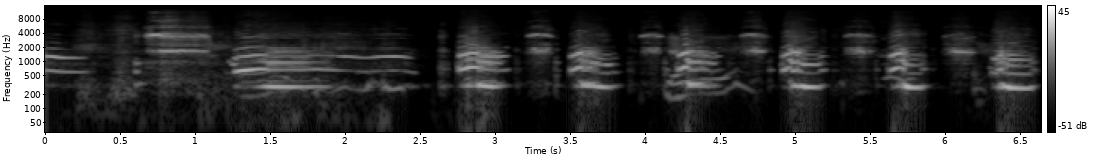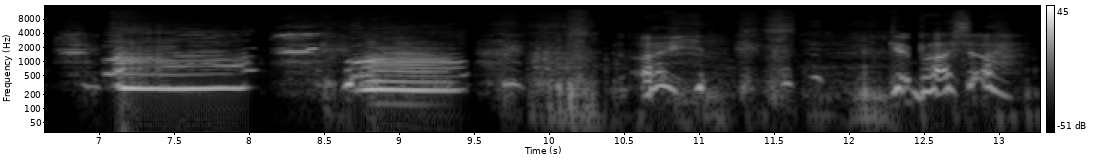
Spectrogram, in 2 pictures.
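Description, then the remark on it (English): A donkey in Spain brays loudly and repeatedly at its reunion with its owner after two months apart, long wheezing see-saw calls rising and falling over several seconds, with the man's voice speaking Spanish in between. “This man in Spain had an emotional reunion with his donkey after being separated for two months because of quarantine.”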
